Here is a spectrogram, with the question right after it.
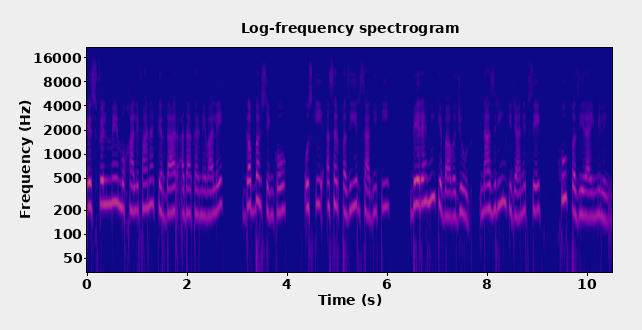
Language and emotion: Urdu, neutral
